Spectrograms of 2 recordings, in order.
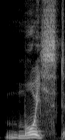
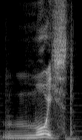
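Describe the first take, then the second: First: The M at the start is short. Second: The M at the start is drawn out.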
